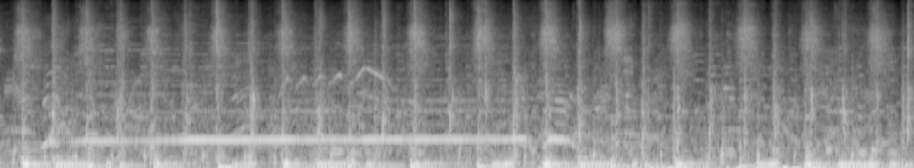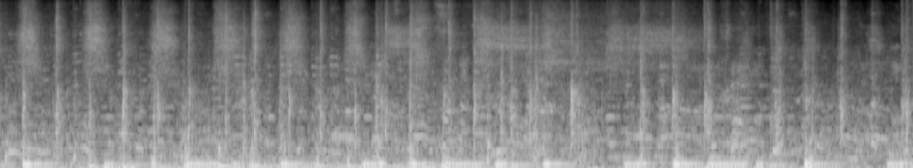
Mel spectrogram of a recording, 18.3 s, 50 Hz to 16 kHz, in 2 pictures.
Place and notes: Santubong Resort, Borneo - Nocturnal Jam
meet the musicians at the nocturnal poolside jam session, Rainforest World Music Festival 2007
